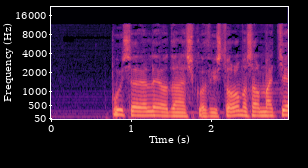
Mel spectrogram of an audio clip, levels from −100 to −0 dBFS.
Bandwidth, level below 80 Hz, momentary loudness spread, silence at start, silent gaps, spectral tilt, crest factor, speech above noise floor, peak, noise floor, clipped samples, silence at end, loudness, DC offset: 12 kHz; -56 dBFS; 3 LU; 0.75 s; none; -5 dB/octave; 12 dB; 36 dB; -12 dBFS; -60 dBFS; under 0.1%; 0 s; -24 LUFS; under 0.1%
